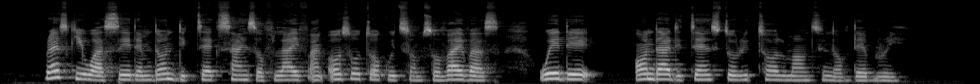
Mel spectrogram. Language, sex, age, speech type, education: Nigerian Pidgin, female, 15-29, spontaneous, tertiary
